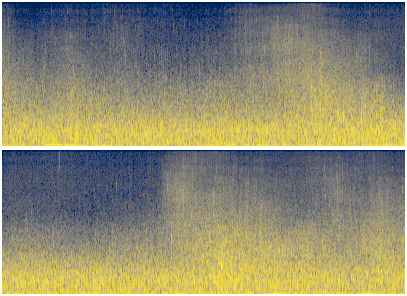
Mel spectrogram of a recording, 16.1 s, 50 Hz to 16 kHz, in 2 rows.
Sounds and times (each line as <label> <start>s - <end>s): Ocean waves 0.0s - 16.1s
